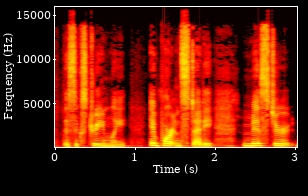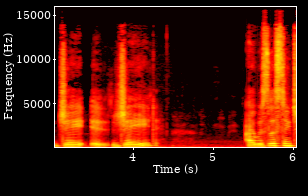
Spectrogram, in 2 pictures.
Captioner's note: speaking French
